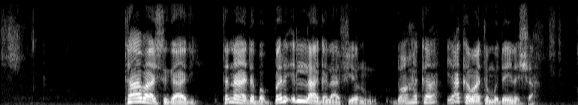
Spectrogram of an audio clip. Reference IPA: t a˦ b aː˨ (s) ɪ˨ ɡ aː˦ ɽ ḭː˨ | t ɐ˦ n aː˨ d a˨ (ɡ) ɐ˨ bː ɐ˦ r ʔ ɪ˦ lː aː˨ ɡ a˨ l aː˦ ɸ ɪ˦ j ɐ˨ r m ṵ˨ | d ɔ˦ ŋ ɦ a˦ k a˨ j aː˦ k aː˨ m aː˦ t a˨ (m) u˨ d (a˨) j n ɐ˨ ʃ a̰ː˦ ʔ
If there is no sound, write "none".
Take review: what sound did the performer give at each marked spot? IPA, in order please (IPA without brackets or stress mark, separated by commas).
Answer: ʃ, b, m, a˦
